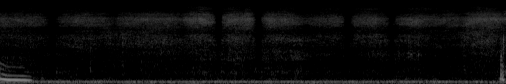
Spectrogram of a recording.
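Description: Paper being rubbed by hand for frottage during gelli printing, a steady close scratchy rubbing with periodic strokes over a low constant hum.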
